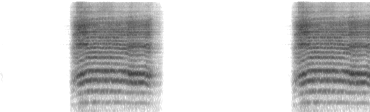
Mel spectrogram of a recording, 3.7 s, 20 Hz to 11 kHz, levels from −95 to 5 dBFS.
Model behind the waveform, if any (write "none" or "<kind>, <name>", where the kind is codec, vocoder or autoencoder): vocoder, WaveNeXt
